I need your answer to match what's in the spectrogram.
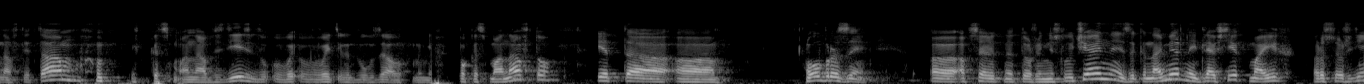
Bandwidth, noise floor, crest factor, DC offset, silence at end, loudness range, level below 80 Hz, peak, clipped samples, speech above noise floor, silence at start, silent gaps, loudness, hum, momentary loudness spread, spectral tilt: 7.8 kHz; -65 dBFS; 14 dB; under 0.1%; 0 s; 5 LU; -48 dBFS; -14 dBFS; under 0.1%; 37 dB; 0 s; none; -29 LUFS; none; 11 LU; -6.5 dB/octave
